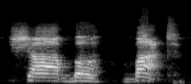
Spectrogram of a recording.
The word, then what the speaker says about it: Shabbat: That's why it's pronounced Shabbat.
